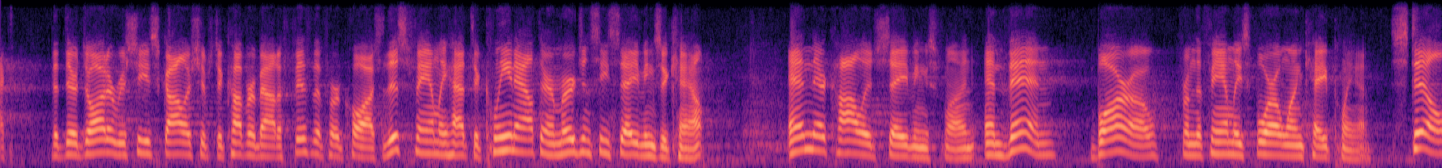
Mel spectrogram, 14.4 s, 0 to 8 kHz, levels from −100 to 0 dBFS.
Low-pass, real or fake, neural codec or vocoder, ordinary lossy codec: 7.2 kHz; real; none; Opus, 24 kbps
